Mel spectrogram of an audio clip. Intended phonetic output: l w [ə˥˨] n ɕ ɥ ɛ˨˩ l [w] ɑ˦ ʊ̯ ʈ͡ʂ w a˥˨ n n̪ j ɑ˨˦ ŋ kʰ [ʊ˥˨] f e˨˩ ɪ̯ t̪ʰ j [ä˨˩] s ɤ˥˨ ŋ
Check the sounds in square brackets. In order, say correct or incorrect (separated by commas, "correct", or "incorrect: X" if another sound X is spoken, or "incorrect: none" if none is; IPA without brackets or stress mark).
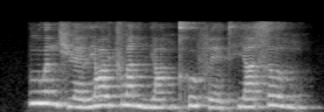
correct, incorrect: j, incorrect: u˥˨, incorrect: ä˦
